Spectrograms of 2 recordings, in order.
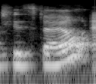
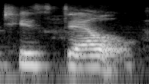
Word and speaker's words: Tisdell: Everybody calls me Karen Tisdale, and it is Karen Tisdell.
